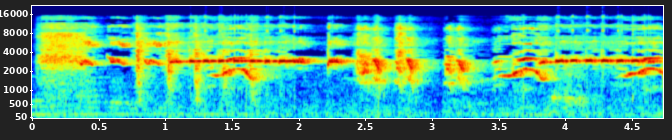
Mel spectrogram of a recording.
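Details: Oriental magpie-robin singing vigorously while spreading its tail wide: loud, varied whistled phrases with long sustained high notes and quick rising and falling slurs, packed with short chattering bursts.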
